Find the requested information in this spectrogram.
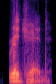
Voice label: "rigid", American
